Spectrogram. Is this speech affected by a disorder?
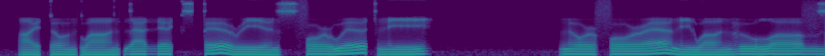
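Yes: amyotrophic lateral sclerosis; bulbar onset.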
